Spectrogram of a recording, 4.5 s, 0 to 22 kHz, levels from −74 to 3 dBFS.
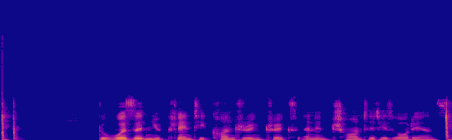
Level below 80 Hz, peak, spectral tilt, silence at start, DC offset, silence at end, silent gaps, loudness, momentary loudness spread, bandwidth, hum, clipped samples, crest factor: -66 dBFS; -10 dBFS; -5 dB/octave; 0 s; under 0.1%; 0 s; 0.31-0.37 s, 0.47-0.67 s, 0.84-0.99 s; -35 LUFS; 11 LU; 9.4 kHz; none; under 0.1%; 26 dB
